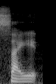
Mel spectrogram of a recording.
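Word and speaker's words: Sÿte: And Sight, like, S-Y-T-E with the two dots. It's pronounced Sight.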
